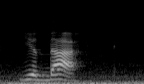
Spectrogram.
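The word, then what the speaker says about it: еда: This one also at the beginning, so it retains the y sound. Yeah. So it sounds like yeda. Yeda.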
